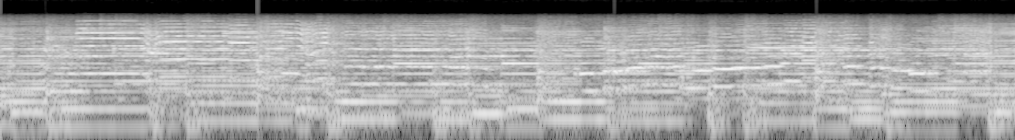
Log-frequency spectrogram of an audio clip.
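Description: Live band playing a slow rock ballad: a saxophone plays the lead melody in long, gliding notes over electric guitar, bass guitar and drums.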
